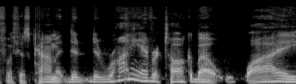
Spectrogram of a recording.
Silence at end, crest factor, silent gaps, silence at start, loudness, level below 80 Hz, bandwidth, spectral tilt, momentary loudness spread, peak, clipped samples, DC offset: 0 s; 18 dB; none; 0 s; -24 LUFS; -48 dBFS; 16.5 kHz; -6 dB/octave; 4 LU; -6 dBFS; under 0.1%; under 0.1%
